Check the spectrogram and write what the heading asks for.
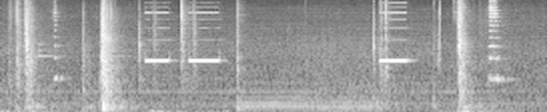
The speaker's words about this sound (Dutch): De magnetron.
